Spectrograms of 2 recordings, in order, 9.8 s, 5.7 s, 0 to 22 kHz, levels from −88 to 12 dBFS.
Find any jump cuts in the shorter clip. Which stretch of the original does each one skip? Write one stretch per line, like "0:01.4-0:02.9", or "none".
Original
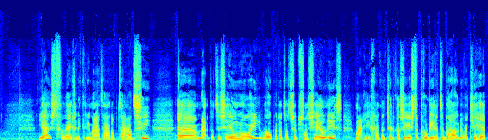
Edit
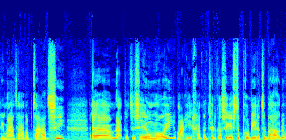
0:05.2-0:07.1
